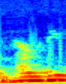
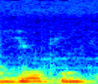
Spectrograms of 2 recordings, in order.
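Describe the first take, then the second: First: The middle consonant sounds like a soft d. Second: The middle consonant sounds like an aspirated t. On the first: The speaker calls it right. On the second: The speaker calls it wrong.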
